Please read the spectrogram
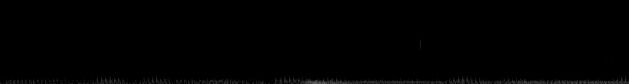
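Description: Mother cat purring faintly while her newborn kittens nurse: a low, pulsing rumble that grows a little louder about halfway through, with a few faint clicks.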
